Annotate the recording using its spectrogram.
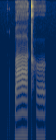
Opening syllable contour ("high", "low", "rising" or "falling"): high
